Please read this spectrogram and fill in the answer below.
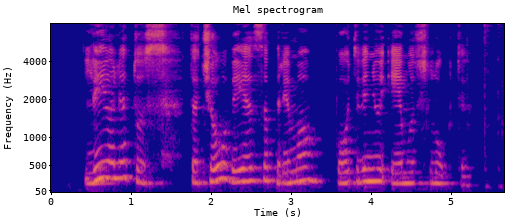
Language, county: Lithuanian, Šiauliai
